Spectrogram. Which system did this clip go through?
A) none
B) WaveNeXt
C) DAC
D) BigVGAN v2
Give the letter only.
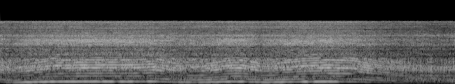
A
